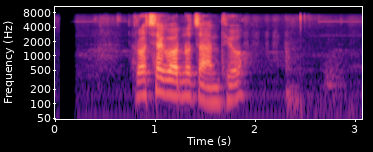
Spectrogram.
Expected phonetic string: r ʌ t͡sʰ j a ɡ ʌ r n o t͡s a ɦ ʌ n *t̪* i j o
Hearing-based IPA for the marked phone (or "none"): t̪ʰ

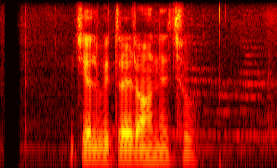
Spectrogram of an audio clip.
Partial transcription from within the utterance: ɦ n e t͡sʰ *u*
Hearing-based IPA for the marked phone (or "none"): u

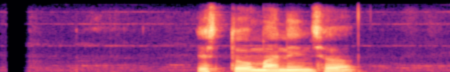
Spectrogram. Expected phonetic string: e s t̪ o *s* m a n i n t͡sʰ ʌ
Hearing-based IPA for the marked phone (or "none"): none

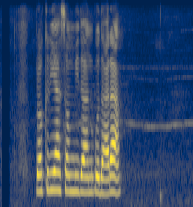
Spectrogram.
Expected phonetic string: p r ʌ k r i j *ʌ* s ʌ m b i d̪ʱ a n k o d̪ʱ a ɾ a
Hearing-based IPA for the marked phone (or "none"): a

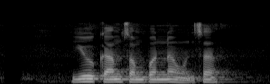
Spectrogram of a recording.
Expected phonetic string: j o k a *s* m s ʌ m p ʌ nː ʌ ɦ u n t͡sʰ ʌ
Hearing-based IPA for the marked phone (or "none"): none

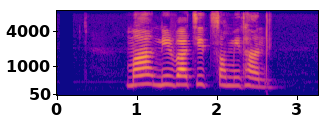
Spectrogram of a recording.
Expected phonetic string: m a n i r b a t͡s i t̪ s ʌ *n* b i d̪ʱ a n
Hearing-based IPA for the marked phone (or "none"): m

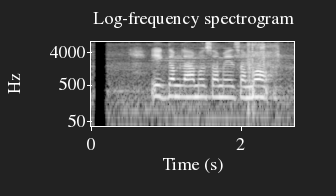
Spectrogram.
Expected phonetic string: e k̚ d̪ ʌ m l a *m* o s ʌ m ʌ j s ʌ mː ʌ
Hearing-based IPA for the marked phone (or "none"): m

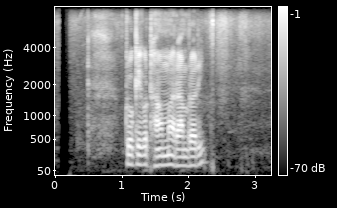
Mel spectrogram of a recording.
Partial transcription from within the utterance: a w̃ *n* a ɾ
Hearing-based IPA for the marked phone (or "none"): m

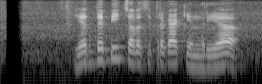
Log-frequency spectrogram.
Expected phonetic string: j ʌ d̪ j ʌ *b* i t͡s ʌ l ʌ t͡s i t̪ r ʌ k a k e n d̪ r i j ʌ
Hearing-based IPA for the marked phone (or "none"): p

